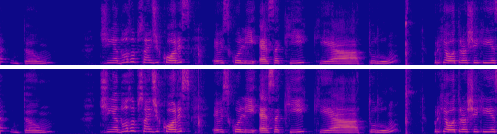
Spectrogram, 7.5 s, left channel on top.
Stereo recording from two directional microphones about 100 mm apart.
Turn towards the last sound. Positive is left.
turn(degrees=-10)  # may be behind; listen again after turning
